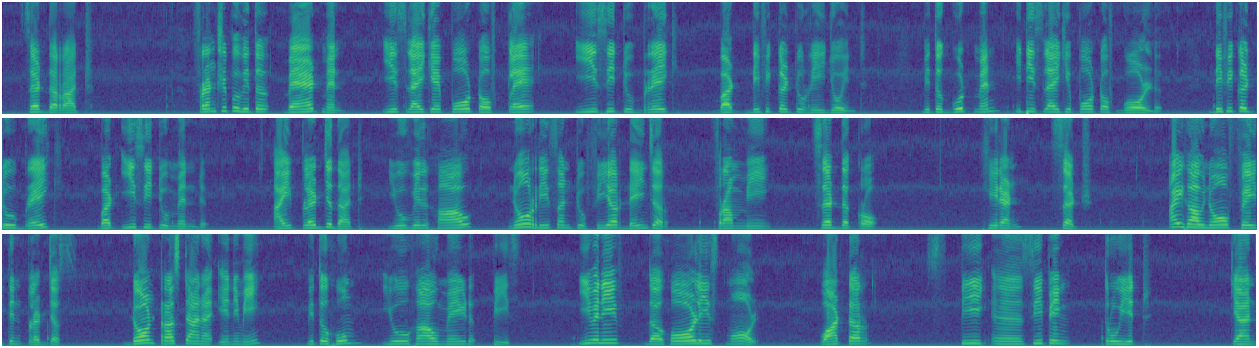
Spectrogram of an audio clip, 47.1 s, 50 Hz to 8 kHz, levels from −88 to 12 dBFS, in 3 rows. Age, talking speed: 20-39, 110 wpm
